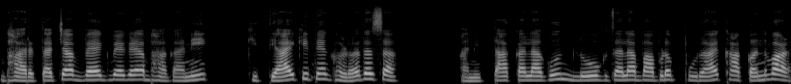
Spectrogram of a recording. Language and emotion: Goan Konkani, sad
